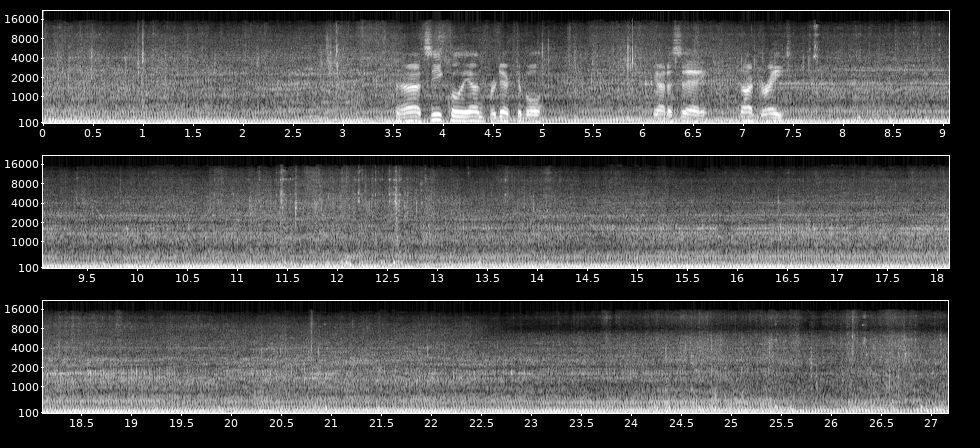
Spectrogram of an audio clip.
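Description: A small motorbike engine hums steadily at a low, even pitch.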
